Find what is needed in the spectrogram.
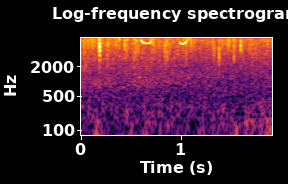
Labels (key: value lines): label: biophony, dolphin
recorder: SoundTrap 500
